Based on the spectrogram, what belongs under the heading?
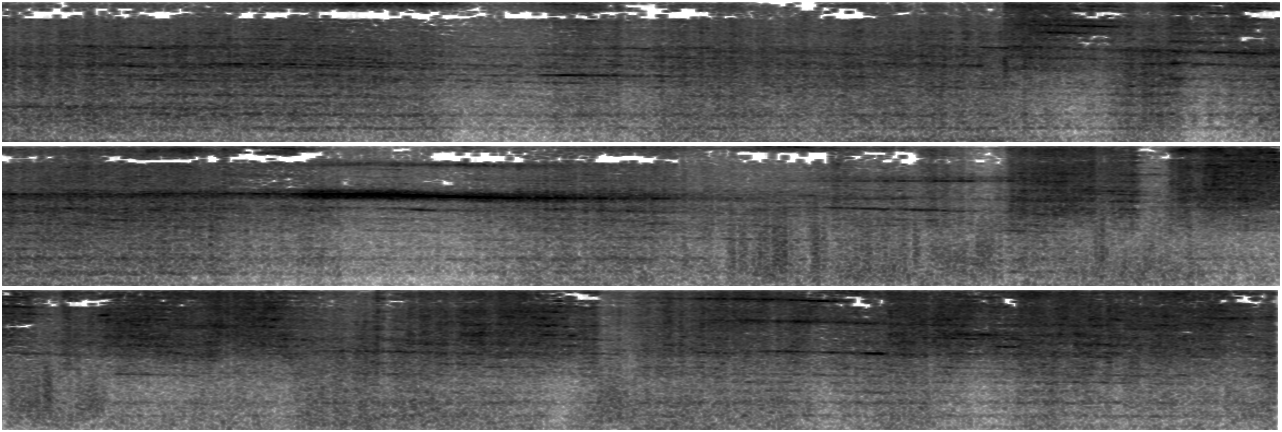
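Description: Intermodal freight cars, trailers on flatcars and double-stack well cars, rolling past on a curve with a steady rumble of wheels on rail. High-pitched wheel-flange squeal comes and goes over the top, loudest about twelve seconds in.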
